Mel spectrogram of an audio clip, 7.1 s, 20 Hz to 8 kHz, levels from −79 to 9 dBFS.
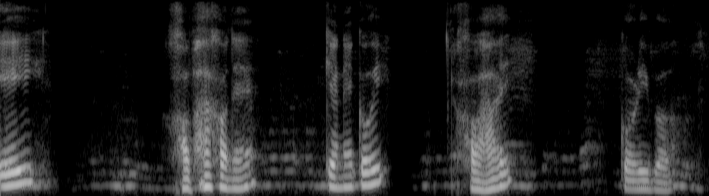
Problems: background sounds at intervals, background conversations at intervals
